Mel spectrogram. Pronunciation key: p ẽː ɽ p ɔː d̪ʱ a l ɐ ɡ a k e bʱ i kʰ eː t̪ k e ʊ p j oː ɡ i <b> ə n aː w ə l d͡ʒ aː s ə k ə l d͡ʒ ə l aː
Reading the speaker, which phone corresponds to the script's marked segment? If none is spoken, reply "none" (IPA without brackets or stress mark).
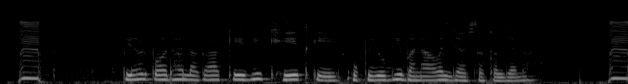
b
